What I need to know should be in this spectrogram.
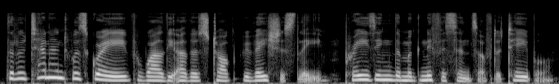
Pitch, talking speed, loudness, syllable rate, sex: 205 Hz, 160 wpm, -17 LUFS, 5.8 syllables/s, female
